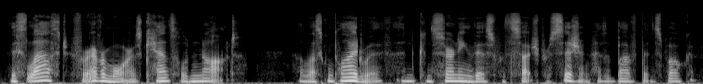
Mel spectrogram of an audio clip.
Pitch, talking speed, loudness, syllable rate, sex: 140 Hz, 170 wpm, -20 LUFS, 5.4 syllables/s, male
